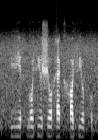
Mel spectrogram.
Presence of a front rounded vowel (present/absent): absent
